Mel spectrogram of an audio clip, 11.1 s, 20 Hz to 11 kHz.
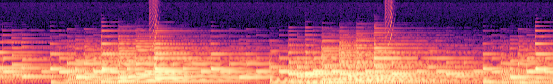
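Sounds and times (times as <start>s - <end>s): soft piano music: 0.0s - 11.0s.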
